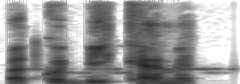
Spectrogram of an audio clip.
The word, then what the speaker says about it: Kemet: And to explain why I didn't write the vowels, like I pronounced the vowels, Kemet, E-K-E-M-E-T, because we are not very sure about the vowels when we read the Egyptian language. We are very sure about the consonant.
